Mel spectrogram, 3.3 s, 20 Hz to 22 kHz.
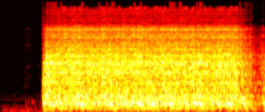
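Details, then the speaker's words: Predator 3500 watt inverter generator, bought non-working, started with charged jump box: harsh steady electric grind for three seconds, no firing; starter spins but engine seems not to turn over, nothing on screen. Cause suspected, not confirmed. "try contact clear prop I don't think the engine's turning over"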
